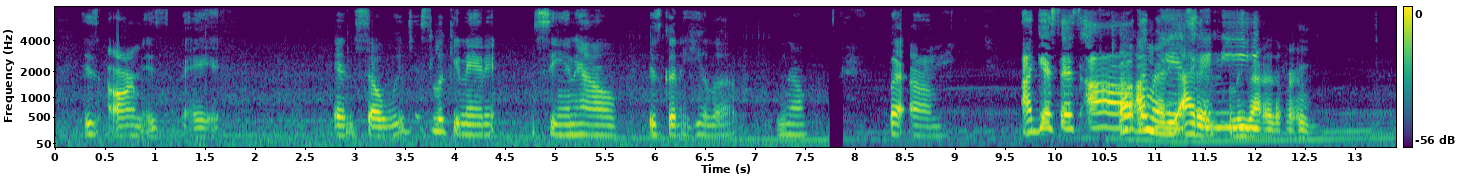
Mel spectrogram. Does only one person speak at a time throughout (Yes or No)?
No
